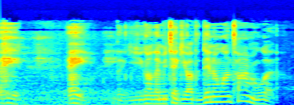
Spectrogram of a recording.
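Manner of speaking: very quiet, real low, hushed sweet murmur. Imitating a friend talking real low to women: imitating Jay talking real low. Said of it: "Jay be talking to him real low".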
